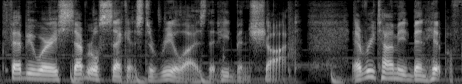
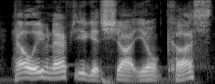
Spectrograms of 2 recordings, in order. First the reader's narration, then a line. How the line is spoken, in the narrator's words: the cop laughed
